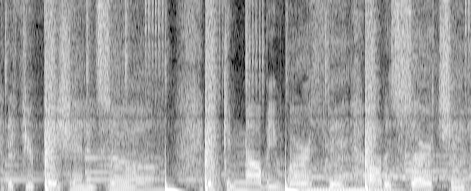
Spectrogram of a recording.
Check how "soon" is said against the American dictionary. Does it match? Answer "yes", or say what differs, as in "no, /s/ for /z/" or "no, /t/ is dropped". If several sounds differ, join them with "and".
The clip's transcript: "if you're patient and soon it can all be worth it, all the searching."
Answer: no, /n/ is dropped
